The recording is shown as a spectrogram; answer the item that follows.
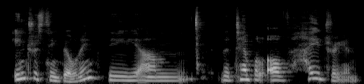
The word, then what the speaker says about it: Hadrian: building, the Temple of Hadrian. Do you pronounce the H? Yeah, you do.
